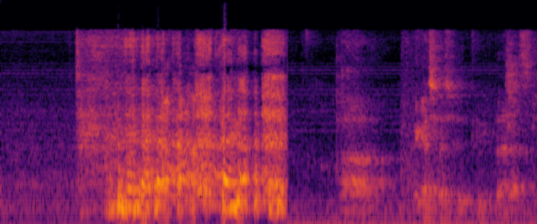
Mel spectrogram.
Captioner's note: laughter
